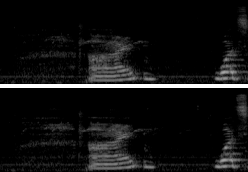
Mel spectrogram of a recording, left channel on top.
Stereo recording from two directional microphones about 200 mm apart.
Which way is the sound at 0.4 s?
40° right (ahead or behind).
